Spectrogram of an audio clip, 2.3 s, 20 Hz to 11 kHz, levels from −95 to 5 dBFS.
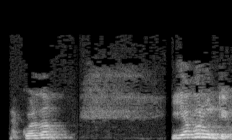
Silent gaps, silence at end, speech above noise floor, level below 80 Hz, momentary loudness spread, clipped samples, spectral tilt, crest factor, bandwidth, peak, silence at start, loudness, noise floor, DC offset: none; 0 s; 29 dB; -60 dBFS; 26 LU; under 0.1%; -7.5 dB/octave; 16 dB; 6.4 kHz; 0 dBFS; 0.1 s; -15 LUFS; -45 dBFS; under 0.1%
